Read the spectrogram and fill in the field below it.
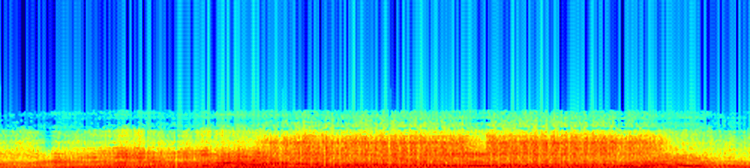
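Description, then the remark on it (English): A propeller airplane circles the field and approaches a target again, its engine droning loud and steady, a rough low hum with a throbbing edge that swells slightly in the middle before easing off. No voices are heard. “The plane circled the field, once again approached the target.”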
